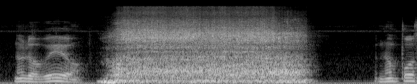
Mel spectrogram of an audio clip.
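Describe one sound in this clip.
A creature lets out a loud, harsh roar.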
